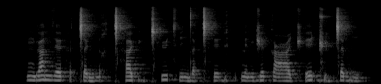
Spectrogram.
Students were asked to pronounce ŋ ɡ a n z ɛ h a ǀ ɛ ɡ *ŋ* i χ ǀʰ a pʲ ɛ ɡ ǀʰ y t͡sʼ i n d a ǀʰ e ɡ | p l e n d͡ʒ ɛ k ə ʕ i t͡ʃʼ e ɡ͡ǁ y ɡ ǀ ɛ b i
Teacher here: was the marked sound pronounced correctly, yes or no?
yes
